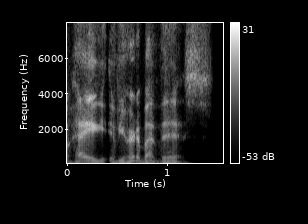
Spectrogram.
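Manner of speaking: soft, casual, one-to-one; friendly companion. Shown as a demonstration. Friend sharing a story with one listener, casual confiding manner. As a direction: share it like a friend in the passenger seat. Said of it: "the friend sitting in the passenger seat".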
